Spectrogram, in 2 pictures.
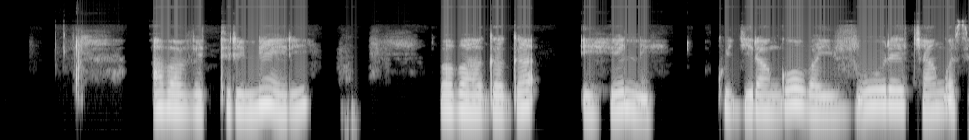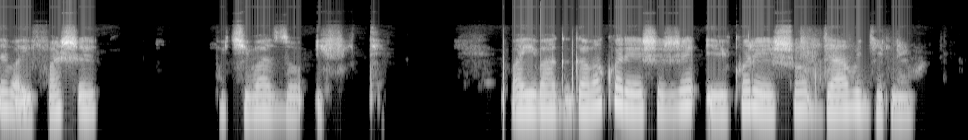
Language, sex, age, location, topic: Kinyarwanda, female, 25-35, Musanze, agriculture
